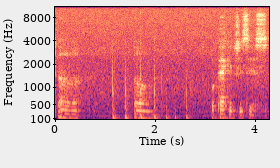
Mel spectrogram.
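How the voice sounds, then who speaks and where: At a very slow pace, a man talks in a fairly low voice amid noticeable background noise and audible room echo. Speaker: vlogger. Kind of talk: unboxing video. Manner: hesitant, many fillers.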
